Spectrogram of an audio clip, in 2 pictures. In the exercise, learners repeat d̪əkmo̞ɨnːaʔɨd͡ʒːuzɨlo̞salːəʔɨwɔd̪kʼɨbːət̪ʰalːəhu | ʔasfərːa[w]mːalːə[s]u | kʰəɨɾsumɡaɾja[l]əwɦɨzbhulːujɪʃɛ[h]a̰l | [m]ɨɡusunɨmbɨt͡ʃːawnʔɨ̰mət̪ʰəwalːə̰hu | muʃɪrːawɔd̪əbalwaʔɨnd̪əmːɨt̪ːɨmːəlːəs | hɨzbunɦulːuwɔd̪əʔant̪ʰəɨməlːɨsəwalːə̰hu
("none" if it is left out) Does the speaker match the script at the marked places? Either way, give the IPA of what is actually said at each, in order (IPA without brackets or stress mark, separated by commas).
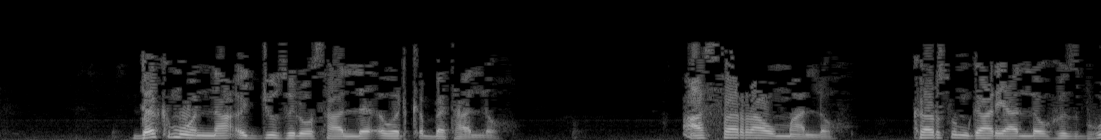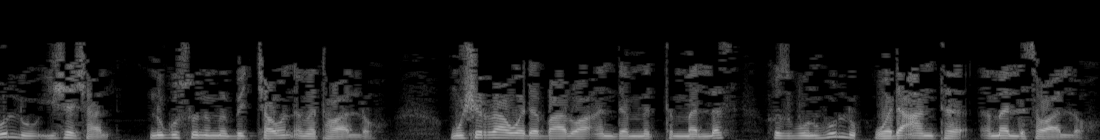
w, h, lː, ʃ, n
